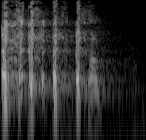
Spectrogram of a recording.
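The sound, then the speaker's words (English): A quick fit of dry coughing, about five sharp, hacking bursts packed into one second, fairly loud, then trailing off into silence. No talking. “That cough. Dry.”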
